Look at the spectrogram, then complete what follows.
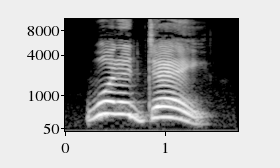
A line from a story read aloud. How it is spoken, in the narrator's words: cried Mr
